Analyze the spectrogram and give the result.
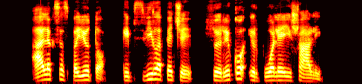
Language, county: Lithuanian, Alytus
